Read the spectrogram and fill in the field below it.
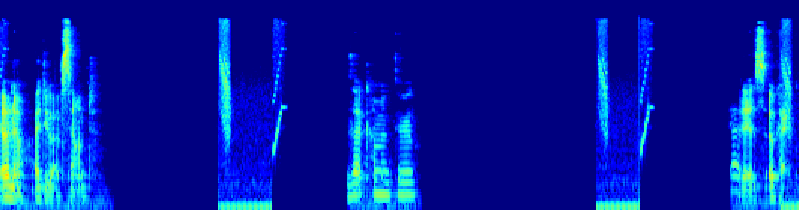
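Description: A young woman talks with animation close to a microphone, with pauses.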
